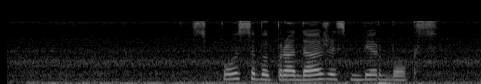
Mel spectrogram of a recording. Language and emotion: Russian, neutral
